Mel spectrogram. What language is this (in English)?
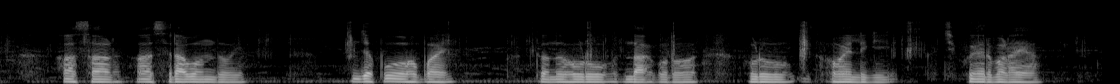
Santali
